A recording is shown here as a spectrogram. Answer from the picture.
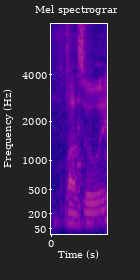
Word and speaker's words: lazuli: Lazuli.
